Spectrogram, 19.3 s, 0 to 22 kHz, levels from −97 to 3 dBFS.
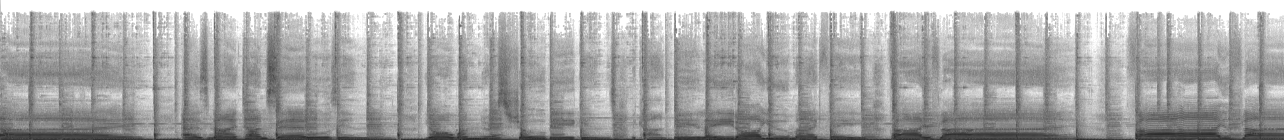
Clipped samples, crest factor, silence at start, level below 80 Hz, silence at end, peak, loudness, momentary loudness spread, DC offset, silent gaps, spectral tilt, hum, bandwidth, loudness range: under 0.1%; 14 dB; 0 s; -24 dBFS; 0 s; -4 dBFS; -20 LUFS; 6 LU; under 0.1%; none; -5.5 dB/octave; none; over 20 kHz; 1 LU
